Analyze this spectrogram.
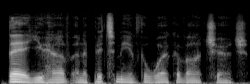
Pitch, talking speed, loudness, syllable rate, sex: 100 Hz, 265 wpm, -21 LUFS, 6.5 syllables/s, male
